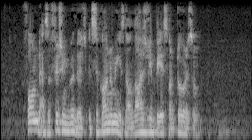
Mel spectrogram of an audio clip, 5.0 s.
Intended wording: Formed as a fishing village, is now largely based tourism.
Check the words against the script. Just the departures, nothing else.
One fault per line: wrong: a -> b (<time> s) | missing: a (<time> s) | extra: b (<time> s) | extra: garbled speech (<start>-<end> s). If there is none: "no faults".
extra: its economy (1.8 s)
extra: on (3.4 s)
